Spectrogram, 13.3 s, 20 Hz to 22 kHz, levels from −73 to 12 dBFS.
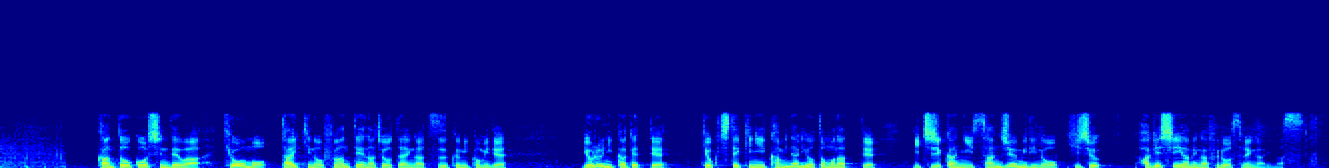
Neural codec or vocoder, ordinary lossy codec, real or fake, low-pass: none; none; real; 7.2 kHz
